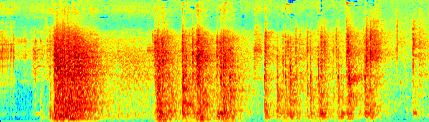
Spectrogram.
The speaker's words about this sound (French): La porte qui s'est fermée d'un coup est à clé.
